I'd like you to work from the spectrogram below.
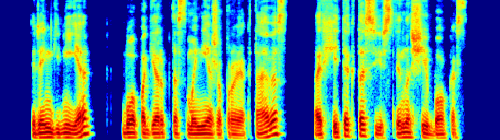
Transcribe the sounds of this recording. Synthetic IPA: ɾʲɛŋʲɡʲɪnʲijɛ | bʊʋoːpɐɡʲɛɾpt̪ɐsmɐnʲiɛʒopɾɔjɛkt̪ɑːʋʲɛs | ɐɾʲxʲɪt̪ʲɛkt̪ɐsjʊsʲt̪ʲɪnɐsʃʲɛɪboːkɐs

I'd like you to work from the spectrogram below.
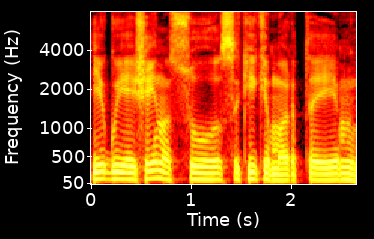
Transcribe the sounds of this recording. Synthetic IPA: jɛɪɡʊjiɛɪʃʲɛɪnɐsʊsɐkʲiːkʲɪmɐrt̪ʰɐɪ

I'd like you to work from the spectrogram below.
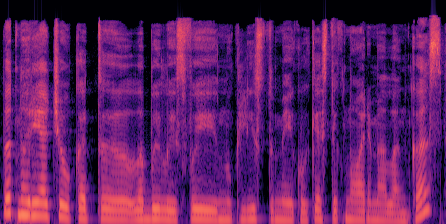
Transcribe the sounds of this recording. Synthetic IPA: b̥ʲɛt̪noːɾʲeːt͡ʃʲɛʊkɐt̪lˠɐbɐɪlˠɐɪsʋɐɪnʊklʲiːst̪ʊmʲɛɪkoːkʲɛst̪ʲɪknoːɾʲɪmʲɛlˠɐŋkɐs

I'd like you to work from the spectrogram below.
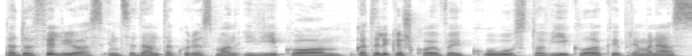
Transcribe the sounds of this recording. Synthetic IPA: pʲɛd̪oːfʲɪlʲɪjoːsɪnʲtsʲɪd̪ʲɛnt̪ɐkʊɾʲɪsmɐniːʋʲiːkoːkɐt̪ɐlʲɪkʲɪʃkoːjʋɐɪkʰuːst̪oːʋʲiːklˠoːjkɐɪpʲɾʲiɛmɑnʲæs

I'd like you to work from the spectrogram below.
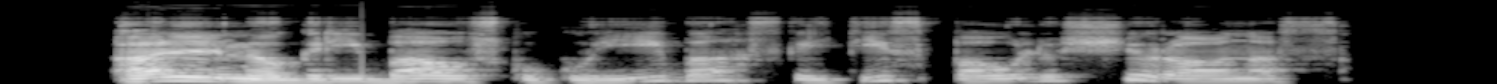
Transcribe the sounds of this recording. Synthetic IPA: ɐlʲmʲoːɡɾʲiːbɐˑʊskuːkuɾʲiːbɐːskɐɪt̪ʲiːspɐʊlʲʊsʃʲiɾɔnɐs

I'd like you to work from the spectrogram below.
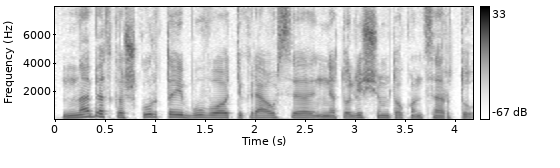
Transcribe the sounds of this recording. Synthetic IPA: nɐbʲɛt̪kɐʃkʊɾt̪ɐɪbʊʋoːt̪ʲɪkɾʲɛʊsʲɛnʲɛt̪oːlʲɪʃʲɪmt̪oːkoːnʲsʲɛɾt̪ṵ

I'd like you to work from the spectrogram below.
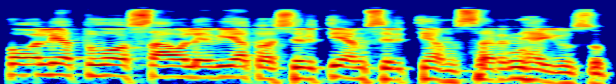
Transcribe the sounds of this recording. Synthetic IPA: poːlʲiɛt̪ʊʋoːsːɐʊlʲeːʋʲiɛt̪oːsɪɾt̪ʲiɛmsɪɾt̪ʲiɛmsɐɾnʲɛjuːsʊ

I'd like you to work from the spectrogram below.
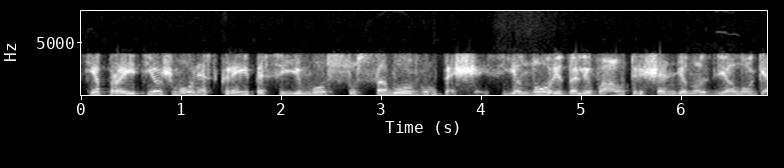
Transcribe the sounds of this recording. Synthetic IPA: t̪ʲiɛpɾɐɛɪt̪ʲiːsʒmoːnʲeːskɾʲɛɪpʲɛsʲɪɪmʊssʊsɑːʋoːruːpʲɛʃʲt͡ʃʲɛ̰ɪsjiɛnoːɾʲɪd̪ɐlʲiʋɐʊt̪ʲɪɾʃʲɛnʲd̪ʲiɛnoːsd̪ʲɪɐlˠoːɡʲɛ

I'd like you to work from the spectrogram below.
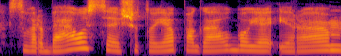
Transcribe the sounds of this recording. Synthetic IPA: sʋɐɾʲbʲɛʊsʲɛʃʲɪt̪oːjɛpɐɡɐlˠboːjɛʔiːɾɐ

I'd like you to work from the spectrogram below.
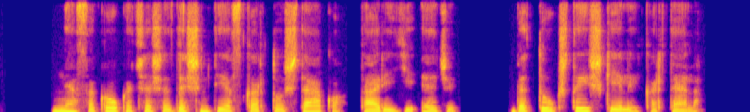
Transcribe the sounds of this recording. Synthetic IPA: nʲɛsɐkɐʊkɐt̪ʃʲæʃʲɛzʲd̪ʲɛʃʲɪmʲt̪ʲiɛskɐɾt̪ʊʃʲt̪ʲæːkoːt̪ɑːɾʲeːjiːʔæːd͡ʒʲʊɪ | bʲɛt̪ːʊɒʊkʃt̪ɐɪɪʃʲkʲeːlʲekɐɾʲt̪ʲæːlʲæ

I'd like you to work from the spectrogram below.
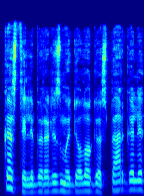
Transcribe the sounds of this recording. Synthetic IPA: kɐst̪ɐɪlʲɪbʲɛɾɐlʲɪzmoːɪd̪ʲɛɔːlˠɔːɡʲɪjoːspʲæɾɡɐlʲɪ

